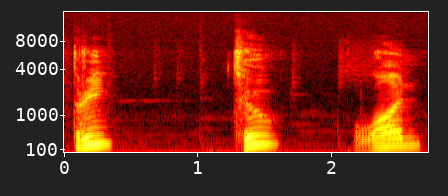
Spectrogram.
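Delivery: loud, high countdown shout; announcer counting down to the start; countdown call. Acted.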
